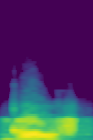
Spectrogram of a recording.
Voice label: "Golf", Speech ENG; Ka-50; Alphabet; DCS

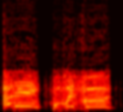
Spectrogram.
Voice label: attack position mood high, speech fr; War Thunder

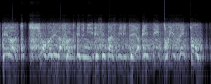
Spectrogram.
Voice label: japanese first wave, dialogs french; War Thunder

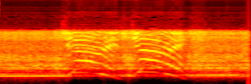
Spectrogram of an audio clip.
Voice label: eng enemy detected mood high, speech eng

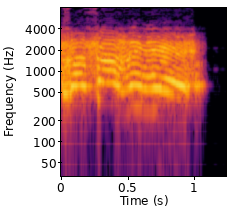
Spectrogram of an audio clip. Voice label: aircraft damaged, speech cze, mood high

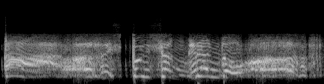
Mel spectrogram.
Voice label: damaged pilot, mood high, speech; War Thunder

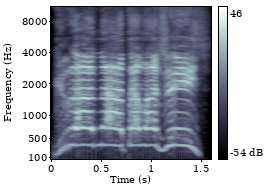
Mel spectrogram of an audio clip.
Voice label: voice sov infantry

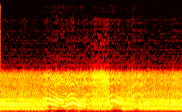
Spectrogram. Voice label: eng trick mood low, speech eng; War Thunder

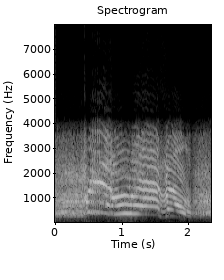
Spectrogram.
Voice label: bomb failure, mood med, speech ru; War Thunder

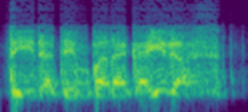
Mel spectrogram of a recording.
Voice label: bailout, mood low, speech; War Thunder

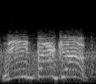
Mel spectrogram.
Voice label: voice message cover me, english; War Thunder

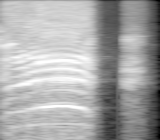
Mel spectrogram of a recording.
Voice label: voice ger vehicle

